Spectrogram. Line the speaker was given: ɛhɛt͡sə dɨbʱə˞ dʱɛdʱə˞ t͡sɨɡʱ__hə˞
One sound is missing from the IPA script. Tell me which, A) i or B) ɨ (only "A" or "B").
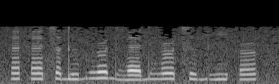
A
